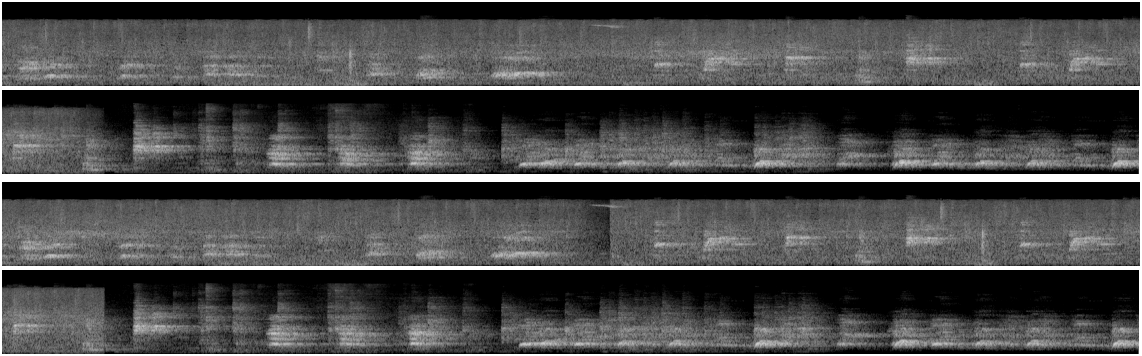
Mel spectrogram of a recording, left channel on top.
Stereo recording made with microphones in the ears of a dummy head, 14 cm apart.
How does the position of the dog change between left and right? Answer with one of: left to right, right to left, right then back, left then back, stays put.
stays put.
